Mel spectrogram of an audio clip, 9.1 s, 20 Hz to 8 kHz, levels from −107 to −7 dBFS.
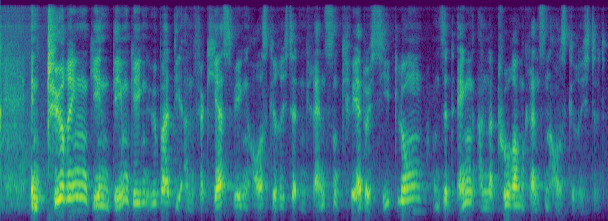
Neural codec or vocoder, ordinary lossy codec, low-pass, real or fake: vocoder, 22.05 kHz, 80 mel bands, WaveNeXt; none; 7.2 kHz; fake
